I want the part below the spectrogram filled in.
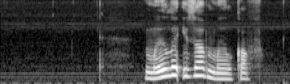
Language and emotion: Russian, neutral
